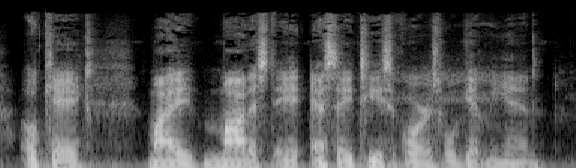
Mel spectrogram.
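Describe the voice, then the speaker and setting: On a very clean recording with a silent background, a man with an American accent talks in a fairly low pitch and a monotone, flat intonation. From Florida and Virginia. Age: 30s. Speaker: reptile breeder, podcaster. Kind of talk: casual chat.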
